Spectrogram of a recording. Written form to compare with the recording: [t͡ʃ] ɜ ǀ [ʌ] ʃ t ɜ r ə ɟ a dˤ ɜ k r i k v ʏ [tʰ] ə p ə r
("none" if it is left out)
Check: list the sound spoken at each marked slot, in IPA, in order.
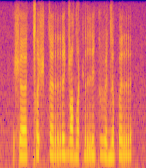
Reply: ʃ, ʌ, d

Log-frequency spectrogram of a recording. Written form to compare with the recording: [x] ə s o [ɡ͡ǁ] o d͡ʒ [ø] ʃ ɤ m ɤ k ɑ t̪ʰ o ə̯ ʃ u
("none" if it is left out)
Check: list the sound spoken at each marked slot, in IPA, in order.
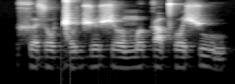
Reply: x, ɡ͡ǁ, ø

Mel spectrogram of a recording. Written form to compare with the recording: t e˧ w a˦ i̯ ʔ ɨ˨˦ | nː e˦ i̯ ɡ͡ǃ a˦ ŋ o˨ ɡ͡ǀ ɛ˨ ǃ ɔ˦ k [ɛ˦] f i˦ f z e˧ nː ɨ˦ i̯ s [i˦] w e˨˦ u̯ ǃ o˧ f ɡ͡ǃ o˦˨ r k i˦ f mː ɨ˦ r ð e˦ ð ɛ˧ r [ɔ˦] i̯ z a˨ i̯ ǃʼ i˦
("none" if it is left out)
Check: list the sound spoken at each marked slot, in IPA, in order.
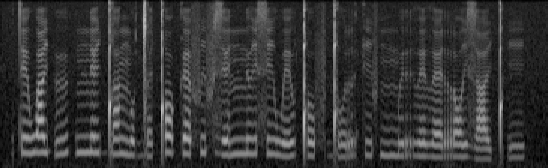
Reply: ɛ˧, i˦, ɔ˦

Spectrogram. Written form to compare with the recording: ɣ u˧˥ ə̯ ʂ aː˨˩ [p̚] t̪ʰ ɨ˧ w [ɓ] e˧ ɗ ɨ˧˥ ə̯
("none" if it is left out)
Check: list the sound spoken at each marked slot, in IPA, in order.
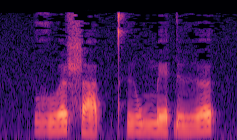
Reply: t̚, m

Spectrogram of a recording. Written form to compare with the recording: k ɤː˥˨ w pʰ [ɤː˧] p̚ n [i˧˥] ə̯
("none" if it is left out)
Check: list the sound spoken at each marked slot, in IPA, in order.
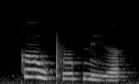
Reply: ɯː˧, i˩

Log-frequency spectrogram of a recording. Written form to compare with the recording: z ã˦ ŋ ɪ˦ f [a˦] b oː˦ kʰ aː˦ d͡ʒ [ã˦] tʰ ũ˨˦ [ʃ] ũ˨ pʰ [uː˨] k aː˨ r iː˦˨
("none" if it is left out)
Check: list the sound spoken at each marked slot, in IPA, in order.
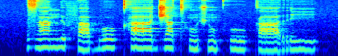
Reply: a˨, a˦, ʃ, uː˨

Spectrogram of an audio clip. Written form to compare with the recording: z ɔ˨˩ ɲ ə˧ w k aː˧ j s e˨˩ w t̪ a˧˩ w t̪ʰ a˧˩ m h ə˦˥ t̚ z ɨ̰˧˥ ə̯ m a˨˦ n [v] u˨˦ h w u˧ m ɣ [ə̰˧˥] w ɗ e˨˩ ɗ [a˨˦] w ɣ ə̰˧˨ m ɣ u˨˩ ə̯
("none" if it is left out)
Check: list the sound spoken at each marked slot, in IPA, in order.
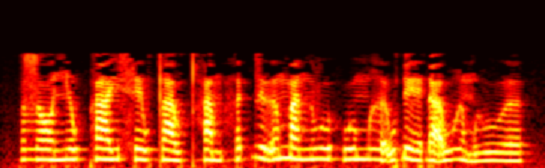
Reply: v, ə̰˧˥, a̰˧˥

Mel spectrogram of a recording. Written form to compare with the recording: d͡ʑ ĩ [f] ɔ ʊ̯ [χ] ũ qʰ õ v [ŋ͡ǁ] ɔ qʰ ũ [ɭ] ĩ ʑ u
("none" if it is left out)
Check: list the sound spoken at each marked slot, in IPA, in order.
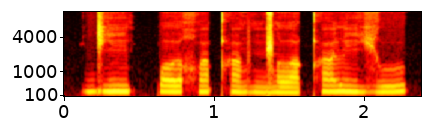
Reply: pː, χ, ŋ͡ǁ, l

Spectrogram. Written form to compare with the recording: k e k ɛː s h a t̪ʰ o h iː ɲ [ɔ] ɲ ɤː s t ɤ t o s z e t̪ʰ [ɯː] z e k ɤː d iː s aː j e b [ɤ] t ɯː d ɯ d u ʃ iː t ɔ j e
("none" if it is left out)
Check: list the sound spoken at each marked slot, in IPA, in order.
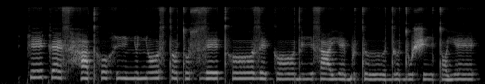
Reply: ɤ, ɤː, ɯ

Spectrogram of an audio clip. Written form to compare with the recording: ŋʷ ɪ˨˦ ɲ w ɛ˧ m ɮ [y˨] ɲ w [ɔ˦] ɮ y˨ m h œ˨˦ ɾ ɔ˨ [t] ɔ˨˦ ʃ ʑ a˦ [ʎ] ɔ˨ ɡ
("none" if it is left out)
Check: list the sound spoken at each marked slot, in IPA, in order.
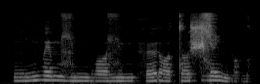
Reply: y˨, ɔ˨, t, ɲ

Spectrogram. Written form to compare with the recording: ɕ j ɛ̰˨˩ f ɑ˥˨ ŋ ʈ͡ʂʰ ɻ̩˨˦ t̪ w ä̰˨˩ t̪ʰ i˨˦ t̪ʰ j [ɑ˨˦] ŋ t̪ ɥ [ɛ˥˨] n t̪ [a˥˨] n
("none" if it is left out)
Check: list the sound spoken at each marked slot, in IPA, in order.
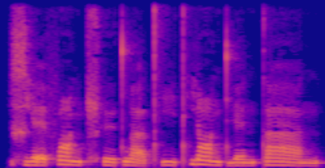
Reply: ɑ˥˨, ɛ˨˦, a˥˨

